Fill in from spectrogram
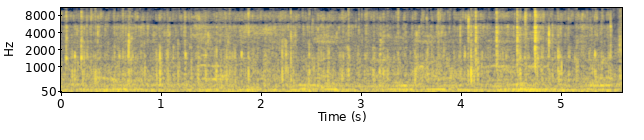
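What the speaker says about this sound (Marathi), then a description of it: "हा मसाला चांगला आपण फ्राय होऊ देऊ" Homemade masala for palak paneer cooks in a pan, giving a soft, continuous bubbling sizzle at low volume with scattered small pops.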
